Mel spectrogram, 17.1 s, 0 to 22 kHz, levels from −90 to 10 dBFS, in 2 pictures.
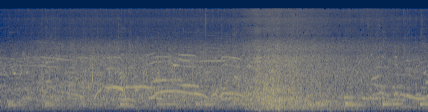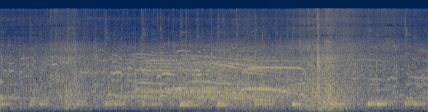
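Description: No technical faults can be heard anywhere here.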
